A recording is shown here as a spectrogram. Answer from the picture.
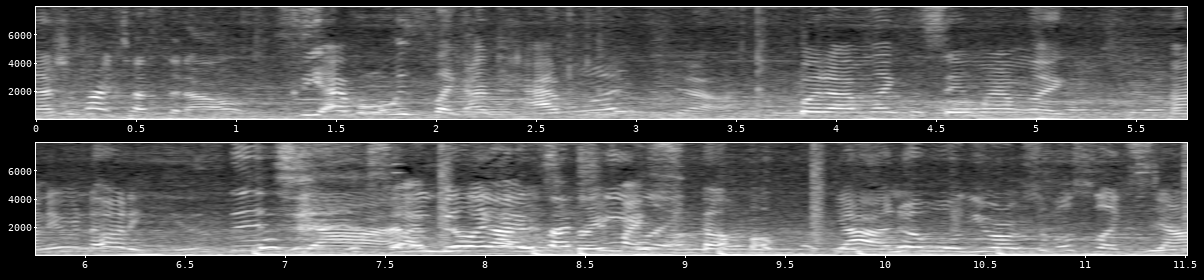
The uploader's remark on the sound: Live Podcast At The Gym. This is the very first ever live podcast for On-The-Go Voice. We interview members LIVE within the 24 Hour Fitness gym in Channel Islands.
